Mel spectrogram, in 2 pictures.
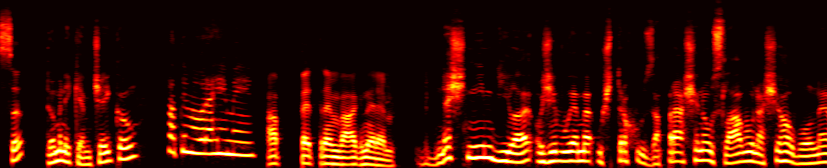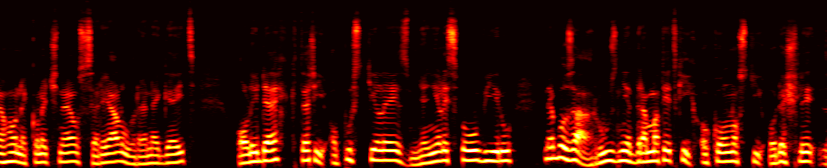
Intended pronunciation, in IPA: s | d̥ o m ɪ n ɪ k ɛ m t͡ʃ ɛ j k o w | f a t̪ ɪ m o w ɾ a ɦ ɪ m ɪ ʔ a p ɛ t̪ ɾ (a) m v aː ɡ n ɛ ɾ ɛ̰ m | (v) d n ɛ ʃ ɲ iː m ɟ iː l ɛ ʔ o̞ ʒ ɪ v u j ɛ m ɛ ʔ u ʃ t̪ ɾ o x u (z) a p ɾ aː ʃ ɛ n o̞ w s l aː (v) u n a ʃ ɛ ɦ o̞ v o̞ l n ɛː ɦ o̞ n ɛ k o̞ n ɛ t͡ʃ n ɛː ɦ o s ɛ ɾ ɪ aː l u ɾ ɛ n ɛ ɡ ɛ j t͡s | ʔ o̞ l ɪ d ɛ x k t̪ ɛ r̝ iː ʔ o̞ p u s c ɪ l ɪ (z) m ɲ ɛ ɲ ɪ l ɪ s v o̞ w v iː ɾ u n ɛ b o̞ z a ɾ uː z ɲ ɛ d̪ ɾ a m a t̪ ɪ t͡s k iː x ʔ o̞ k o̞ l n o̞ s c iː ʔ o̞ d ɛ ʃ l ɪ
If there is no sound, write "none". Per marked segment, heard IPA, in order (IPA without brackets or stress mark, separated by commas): ɛ, v, z, v, z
